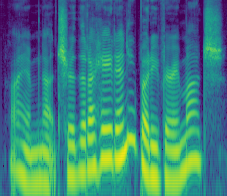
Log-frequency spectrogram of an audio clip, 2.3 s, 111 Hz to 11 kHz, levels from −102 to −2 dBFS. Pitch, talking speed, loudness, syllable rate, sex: 215 Hz, 265 wpm, -15 LUFS, 6.8 syllables/s, female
